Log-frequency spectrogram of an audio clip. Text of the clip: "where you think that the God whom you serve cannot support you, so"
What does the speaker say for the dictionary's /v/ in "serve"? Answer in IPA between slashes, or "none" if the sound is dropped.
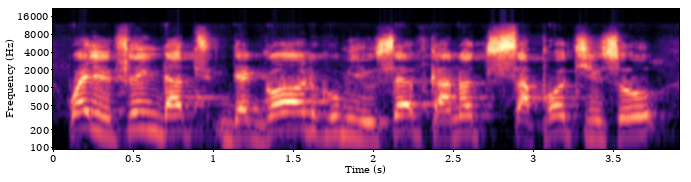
/f/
